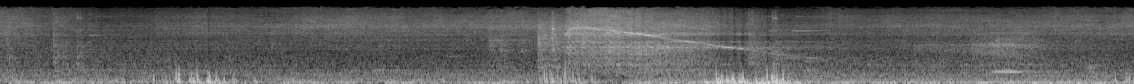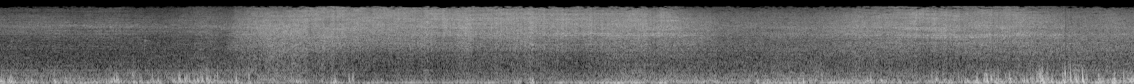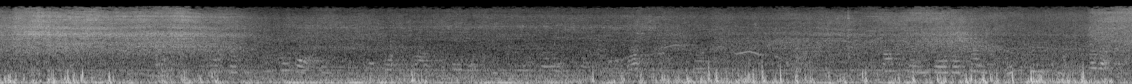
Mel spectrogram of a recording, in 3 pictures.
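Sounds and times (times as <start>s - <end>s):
steam locomotive hissing: 0.0s - 34.0s.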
